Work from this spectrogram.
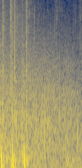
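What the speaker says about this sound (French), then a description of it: "Ça tire, mais où?" A quick burst of three gunshots in Apex Legends, punchy and close, followed by a fading tail and low background hum.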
